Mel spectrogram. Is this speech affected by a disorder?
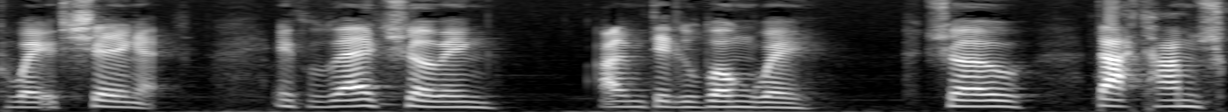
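Yes: deafness with cochlear implants; unclear speech as child, cochlear implants switched on at age 11, also uses sign language; age 26, hears nearby sounds not distant, therapy with Sarah using computer mouth-shape display ended; speaks clearly to hearing people, still struggles with s.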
